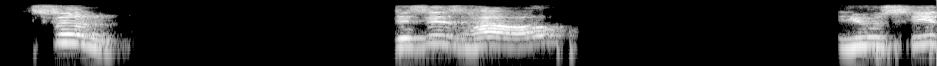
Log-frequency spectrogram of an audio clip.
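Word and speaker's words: 寸: Okay, अभी हम बात करते हैं चुन, अथवा तो चाइनीज प्रोनाउंसिएशन इज सुन.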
